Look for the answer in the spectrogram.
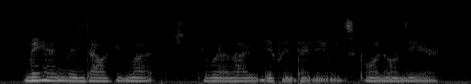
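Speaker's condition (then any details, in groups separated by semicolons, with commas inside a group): Myasthenia gravis; slurred speech before diagnosis, severe breathing difficulty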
